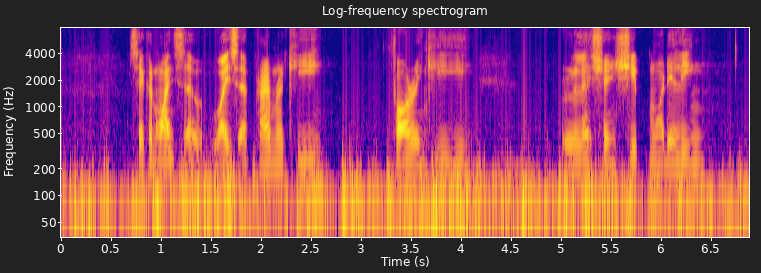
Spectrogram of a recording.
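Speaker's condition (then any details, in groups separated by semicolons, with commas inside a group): No condition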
